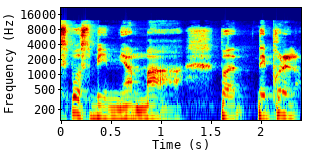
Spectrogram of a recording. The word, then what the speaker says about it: Myanmar: of bugged me because there shouldn't be an R at the end. It's pronounced Myanmar, but they just put an R at the end to like signify that it's a long A, Myanmar.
